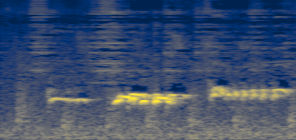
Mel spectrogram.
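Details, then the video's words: Cemani zebra dove, kept as a competition-grade songbird, gives a brief low coo followed by a rolling, pulsed trill and a slightly higher sustained phrase. "Perkutut Cemani Spek Lomba"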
